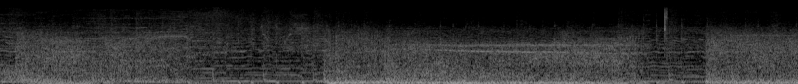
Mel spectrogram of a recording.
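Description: Explosions from a super attack animation in the Dokkan Battle video game, a dense, sustained crashing roar across most of the stretch with a brief lull, loud and continuous with game music mixed in.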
